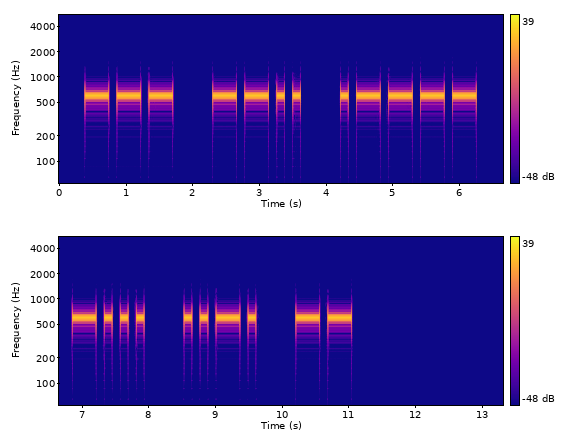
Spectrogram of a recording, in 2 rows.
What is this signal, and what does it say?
Morse code, heard as a keyed tone, about 10 wpm, spaced as for 8 wpm, 600 Hz. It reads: OZ1BFM
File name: Callsigns-10-8wpm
